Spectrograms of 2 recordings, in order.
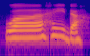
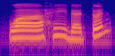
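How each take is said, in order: First: The word ends softly with an 'h' sound. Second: The word ends with a full 'tun' syllable. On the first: The reader stops on this word. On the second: The word is read on without stopping.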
